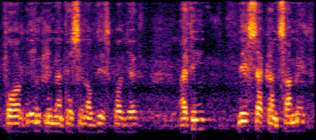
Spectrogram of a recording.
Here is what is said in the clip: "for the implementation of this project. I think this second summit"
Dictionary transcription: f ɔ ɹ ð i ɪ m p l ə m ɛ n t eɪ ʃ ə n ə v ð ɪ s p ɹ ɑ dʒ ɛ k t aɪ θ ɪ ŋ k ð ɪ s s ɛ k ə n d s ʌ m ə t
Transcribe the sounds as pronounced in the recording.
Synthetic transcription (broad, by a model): f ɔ ɹ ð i ɪ m p l ə m ɛ n t eɪ ʃ ə n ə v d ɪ s p ɹ ɑ dʒ ɛ k t aɪ t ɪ ŋ k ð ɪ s s ɛ k ə n d s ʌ m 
